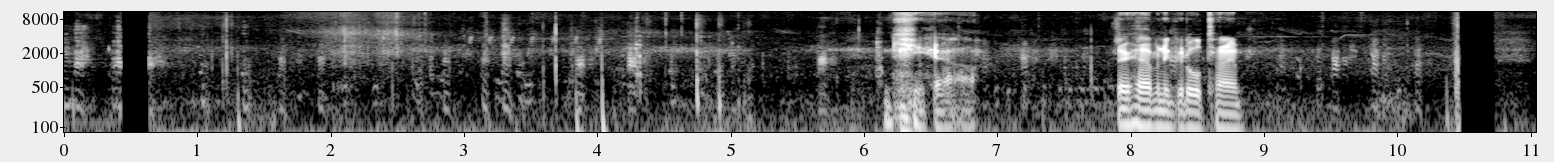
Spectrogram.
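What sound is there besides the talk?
ducks and chickens eating apple branch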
